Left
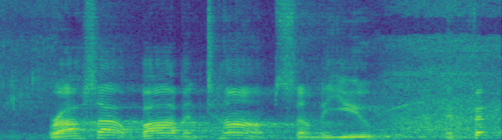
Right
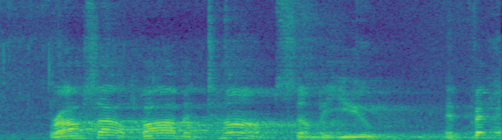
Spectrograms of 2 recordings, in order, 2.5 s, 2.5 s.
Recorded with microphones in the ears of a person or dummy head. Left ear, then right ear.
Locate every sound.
0.3 s a man speaking: 20° left (ahead or behind), 0.9 m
